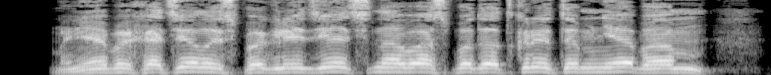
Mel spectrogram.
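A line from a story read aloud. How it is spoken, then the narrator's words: Booming shout. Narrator (Russian): зычно выкрикнул следопыт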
